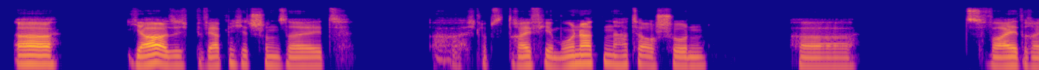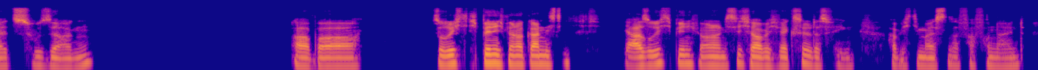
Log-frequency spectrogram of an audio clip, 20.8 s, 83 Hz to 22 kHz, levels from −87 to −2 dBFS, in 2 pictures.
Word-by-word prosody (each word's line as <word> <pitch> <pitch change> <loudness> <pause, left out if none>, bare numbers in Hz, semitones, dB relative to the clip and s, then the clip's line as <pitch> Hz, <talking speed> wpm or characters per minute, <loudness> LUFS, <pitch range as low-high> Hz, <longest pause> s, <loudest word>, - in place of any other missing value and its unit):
Äh, 135 -1 +8 0.7
ja, 135 +4 +9
also 125 -1 +2
ich 125 -2 -7
bewerbe 125 0 -3
mich 145 -2 -8
jetzt 130 -1 -3
schon 125 -1 -1
seit, 120 0 -4 0.8
ah, - - -16
ich - - -10
glaube - - -12
so, - - -5
3, 125 +1 0
4 125 -1 -5
Monaten, 135 +3 +1
hatte 135 +1 -5
auch 125 -2 -5
schon, 120 0 -2 0.9
äh 115 -1 -5 1.1
2, 120 -1 +3
3 115 -2 -7
Zusagen. 115 +2 0 2.0
Aber, 115 0 -2 0.7
so 135 - -2
richtig 140 +1 -1
bin 150 -1 +4
ich 140 -2 0
mir 140 - -1
noch 135 -1 0
gar 135 - +4
nicht 135 -1 -3
sich 150 -1 -19 0.5
ja, 120 -1 +2
so 125 - -1
richtig 140 +2 -4
bin 145 -1 -3
ich 140 - -11
mir 120 - -7
auch - - -2
noch 125 0 -1
nicht 120 0 -3
sicher, 135 -4 0
ob 120 - -2
ich 115 0 -9
wechsle, 125 +3 -4
deswegen 110 -1 -5 0.3
habe - - -12
ich - - -9
die - - -13
meistens 115 +3 -2
einfach 120 0 -16
verneint. 115 +1 -14
125 Hz, 155 wpm, -25 LUFS, 115-135 Hz, 2.0 s, ja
